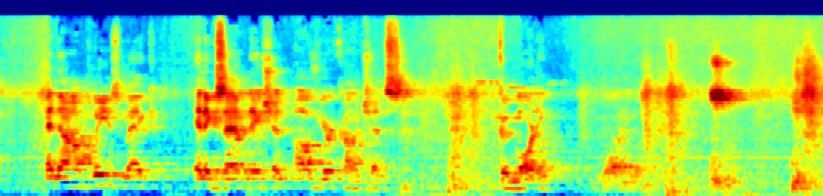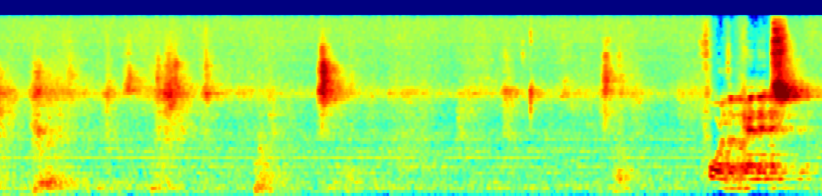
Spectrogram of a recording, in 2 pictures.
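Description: An elderly man chants in a sung voice through a microphone, echoing in a large room.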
